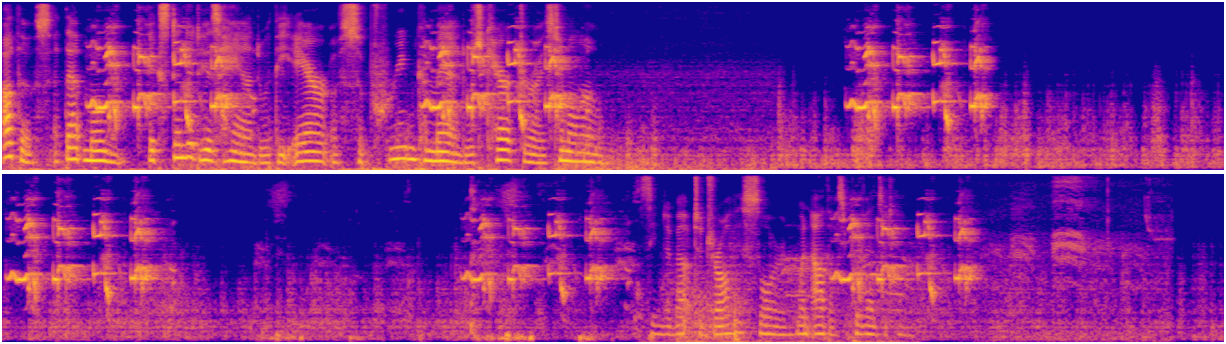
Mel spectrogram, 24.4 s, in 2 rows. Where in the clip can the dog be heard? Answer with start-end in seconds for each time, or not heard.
0.8-2.5, 4.2-5.9, 8.4-9.9, 12.2-13.9, 16.8-18.5, 20.5-22.1.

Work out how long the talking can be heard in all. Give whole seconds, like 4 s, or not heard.
9 s.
